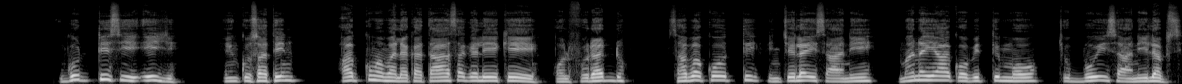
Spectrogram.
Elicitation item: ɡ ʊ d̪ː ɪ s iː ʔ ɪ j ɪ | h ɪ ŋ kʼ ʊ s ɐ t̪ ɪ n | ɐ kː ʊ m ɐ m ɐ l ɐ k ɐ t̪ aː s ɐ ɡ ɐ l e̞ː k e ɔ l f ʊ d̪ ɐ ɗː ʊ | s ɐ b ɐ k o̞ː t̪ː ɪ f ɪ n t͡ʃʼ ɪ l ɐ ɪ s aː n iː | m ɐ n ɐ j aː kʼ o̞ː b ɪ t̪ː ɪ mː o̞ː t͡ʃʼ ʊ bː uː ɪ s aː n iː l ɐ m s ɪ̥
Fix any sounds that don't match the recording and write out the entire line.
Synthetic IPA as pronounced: ɡ ʊ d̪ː ɪ s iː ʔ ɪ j ɪ | h ɪ ŋ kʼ ʊ s ɐ t̪ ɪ n | ɐ kː ʊ m ɐ m ɐ l ɐ k ɐ t̪ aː s ɐ ɡ ɐ l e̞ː k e ɔ l f ʊ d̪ ɐ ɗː ʊ | s ɐ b ɐ k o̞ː t̪ː ɪ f ɪ n t͡ʃʼ ɪ l ɐ ɪ s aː n iː | m ɐ n ɐ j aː kʼ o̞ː b ɪ t̪ː ɪ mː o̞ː t͡ʃʼ ʊ bː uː ɪ s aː n iː l ɐ b s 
